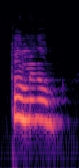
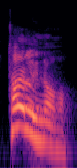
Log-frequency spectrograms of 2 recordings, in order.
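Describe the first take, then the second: First: Pitched way up, mocking; sarcastic high squeak of it; high mocking repeat. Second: Said in the usual way.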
